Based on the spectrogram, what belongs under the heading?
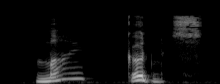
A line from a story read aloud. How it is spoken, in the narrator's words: he drawled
